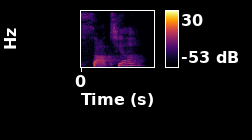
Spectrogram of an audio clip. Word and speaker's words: Satya: The word it's Satya. It's spelled S-A-T-Y-A.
